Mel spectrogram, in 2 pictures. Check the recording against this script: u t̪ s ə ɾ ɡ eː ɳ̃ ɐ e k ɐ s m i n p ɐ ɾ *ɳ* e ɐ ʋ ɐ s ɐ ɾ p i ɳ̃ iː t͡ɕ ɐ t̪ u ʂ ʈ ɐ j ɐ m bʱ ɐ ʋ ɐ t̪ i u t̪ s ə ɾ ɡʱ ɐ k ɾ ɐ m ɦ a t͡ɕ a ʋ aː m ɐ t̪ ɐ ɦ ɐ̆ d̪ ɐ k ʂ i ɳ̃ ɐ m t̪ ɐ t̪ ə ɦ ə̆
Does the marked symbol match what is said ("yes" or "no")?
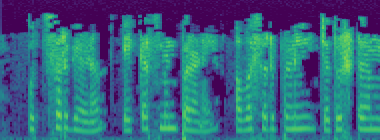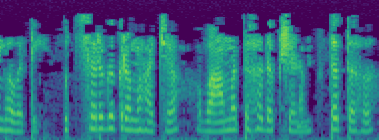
yes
